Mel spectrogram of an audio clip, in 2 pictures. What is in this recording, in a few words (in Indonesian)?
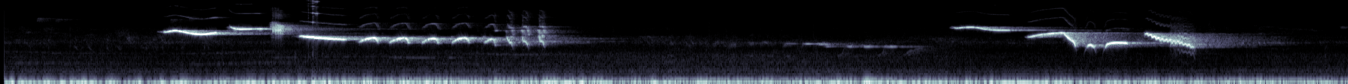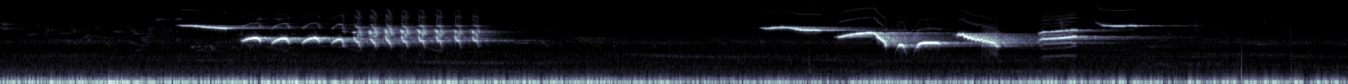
Kacer Madagaskar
